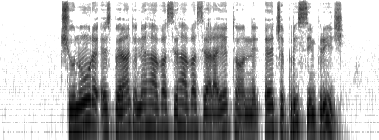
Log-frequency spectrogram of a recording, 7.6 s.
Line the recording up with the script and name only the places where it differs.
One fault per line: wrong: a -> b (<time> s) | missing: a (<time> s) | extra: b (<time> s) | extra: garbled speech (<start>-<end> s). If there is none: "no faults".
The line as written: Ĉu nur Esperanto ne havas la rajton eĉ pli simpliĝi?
extra: havas (3.6 s)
